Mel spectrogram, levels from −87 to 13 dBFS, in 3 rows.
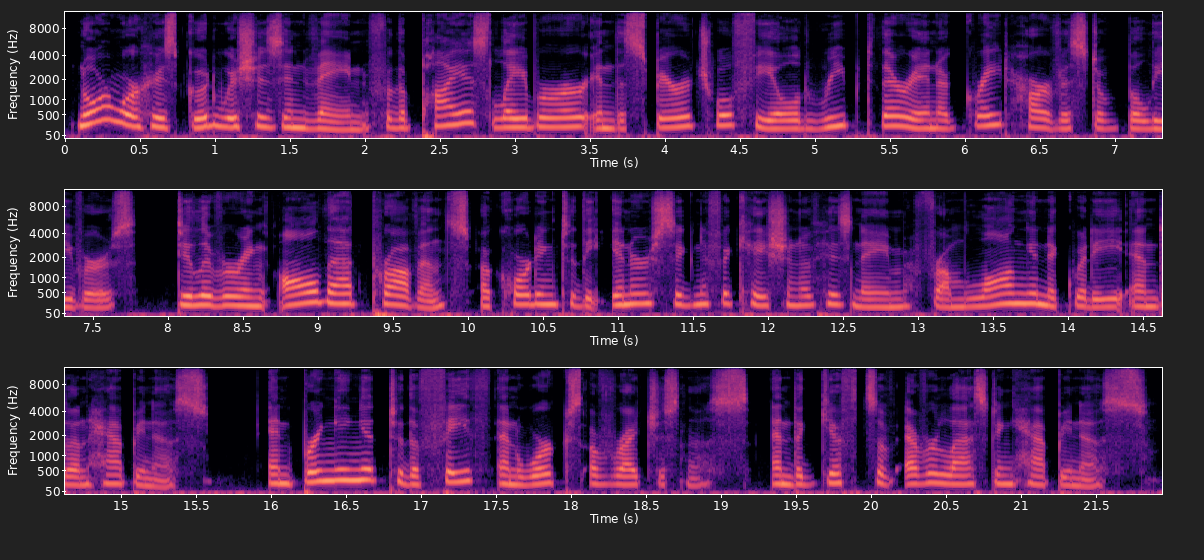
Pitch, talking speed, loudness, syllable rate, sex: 205 Hz, 150 wpm, -19 LUFS, 3.9 syllables/s, female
